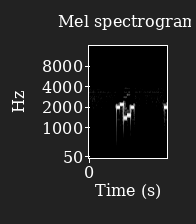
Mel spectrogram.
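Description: Five-tone selective call (ZVEI), heard as quick runs of five tones, tones of about 70 ms. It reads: 89458
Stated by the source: ZVEI five-tone selective call received with an SDR.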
